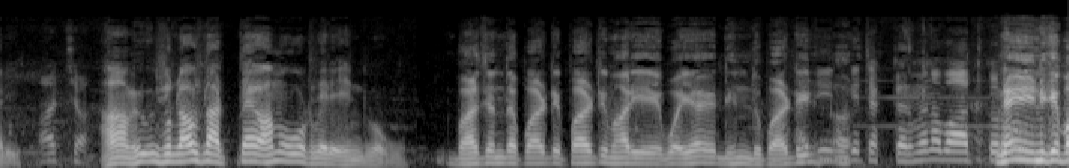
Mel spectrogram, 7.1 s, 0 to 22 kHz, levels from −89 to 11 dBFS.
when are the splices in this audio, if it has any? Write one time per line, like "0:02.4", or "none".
0:02.9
